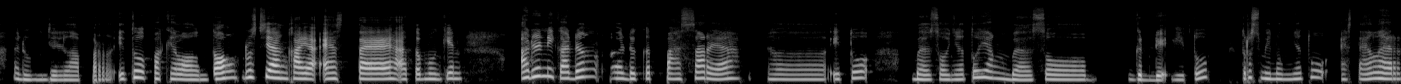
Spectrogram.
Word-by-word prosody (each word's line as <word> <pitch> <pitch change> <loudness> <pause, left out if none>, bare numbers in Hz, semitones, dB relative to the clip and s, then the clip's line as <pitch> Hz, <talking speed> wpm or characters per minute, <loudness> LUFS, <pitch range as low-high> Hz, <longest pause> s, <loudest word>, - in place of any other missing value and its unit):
aduh 230 -4 -1 0.2
jadi 205 0 -1
laper. 205 0 -5 0.2
Itu 250 +6 +1 0.2
pakai 255 -1 -1
lontong 220 +5 +4
terus 315 +1 0
yang 295 -2 +8
kayak 260 -2 +6
es 265 0 +2 0.2
teh 250 0 +7
atau 240 0 -2
mungkin 255 +2 -1 0.7
ada 325 +4 +5
nih 380 - +2
kadang, 310 +4 +3 0.2
eee, 275 0 0
deket 260 +1 -2
pasar 260 +3 0
ya, 245 0 +1 0.4
eee, 230 -1 -4 0.2
itu 245 +4 -6 0.6
baksonya 225 -1 -1
tuh 320 - 0
yang 295 -3 -1
bakso 210 +1 -2 0.8
gede 205 -3 -1
gitu. 215 +5 -5 0.4
Terus 320 - -4
minumnya 250 -1 -1
tuh 325 -2 -6 0.2
es 235 - -9
teler. 255 +1 +1
250 Hz, 140 wpm, -22 LUFS, 230-270 Hz, 0.8 s, yang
